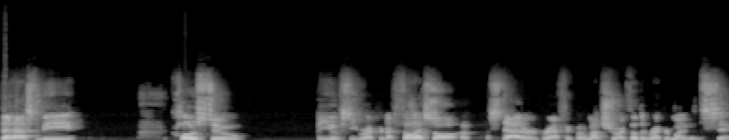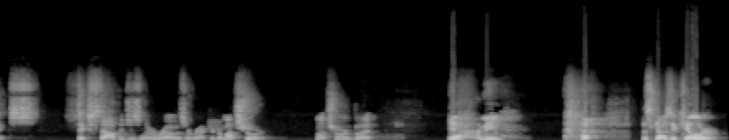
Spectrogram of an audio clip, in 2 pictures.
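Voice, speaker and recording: A young man with a somewhat low voice co-hosts a casual sports podcast. He rambles in a relaxed way, thinking out loud, and swears casually as he talks. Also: normal speed, pauses often. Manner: laid-back, rambling, profane. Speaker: podcast co-host.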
